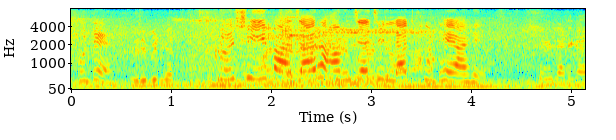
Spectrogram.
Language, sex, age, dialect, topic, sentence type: Marathi, male, <18, Standard Marathi, agriculture, question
